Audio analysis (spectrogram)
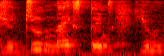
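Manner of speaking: normal talking voice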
